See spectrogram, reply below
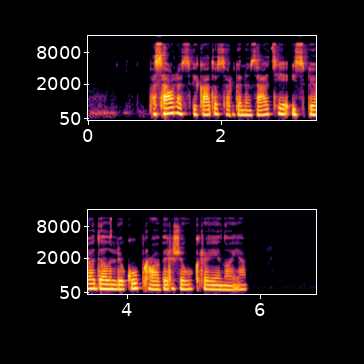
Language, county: Lithuanian, Alytus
